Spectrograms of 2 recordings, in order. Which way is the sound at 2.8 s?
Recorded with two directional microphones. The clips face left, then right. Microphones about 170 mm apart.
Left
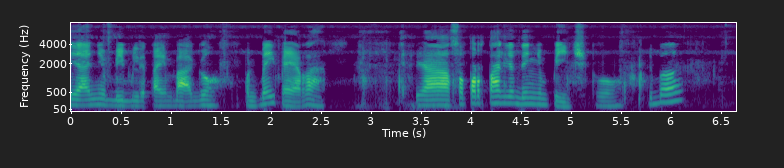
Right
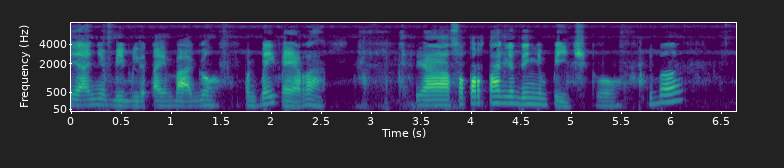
65° left (ahead or behind).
